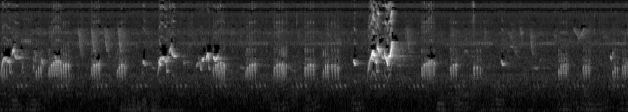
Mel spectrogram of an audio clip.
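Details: Male red-whiskered bulbul in a trap in a cashew orchard repeating short buzzy chirped notes in steady runs, broken by brighter warbled phrases and one loud burst.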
